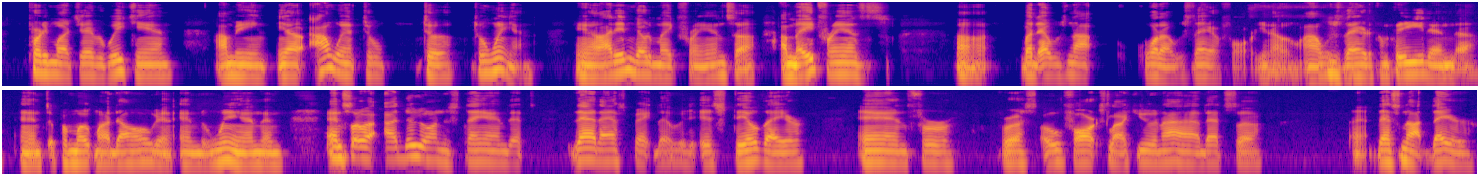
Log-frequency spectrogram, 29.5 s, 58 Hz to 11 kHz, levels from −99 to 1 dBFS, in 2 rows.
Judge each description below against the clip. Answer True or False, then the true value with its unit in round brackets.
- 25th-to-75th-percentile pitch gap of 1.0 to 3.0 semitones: True (2.4 semitones)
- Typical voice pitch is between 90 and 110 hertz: False (120 Hz)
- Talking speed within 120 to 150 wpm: False (170 wpm)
